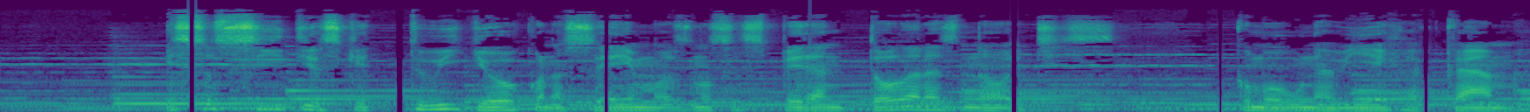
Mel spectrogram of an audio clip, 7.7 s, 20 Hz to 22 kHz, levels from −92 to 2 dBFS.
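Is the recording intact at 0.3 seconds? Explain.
Yes, the audio is intact at 0.3 seconds, with no dropout, click, distortion or other fault to be heard there.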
